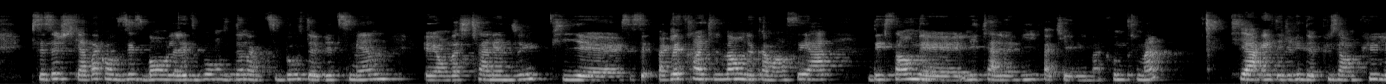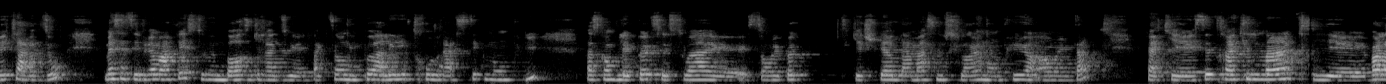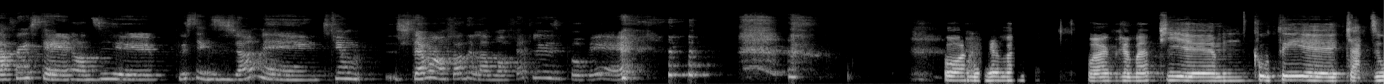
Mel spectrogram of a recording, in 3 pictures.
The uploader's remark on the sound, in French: je repartage sur le podcast le live Instagram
